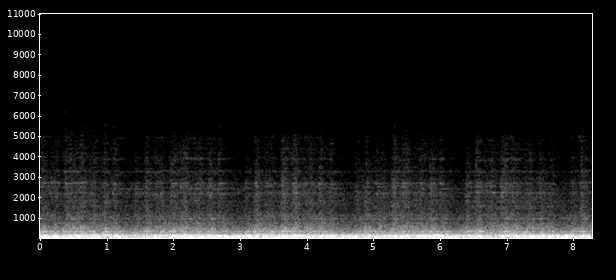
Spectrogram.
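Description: Empty covered hopper cars of a freight train rolling past, with a steady low rumble of steel wheels on the rails.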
